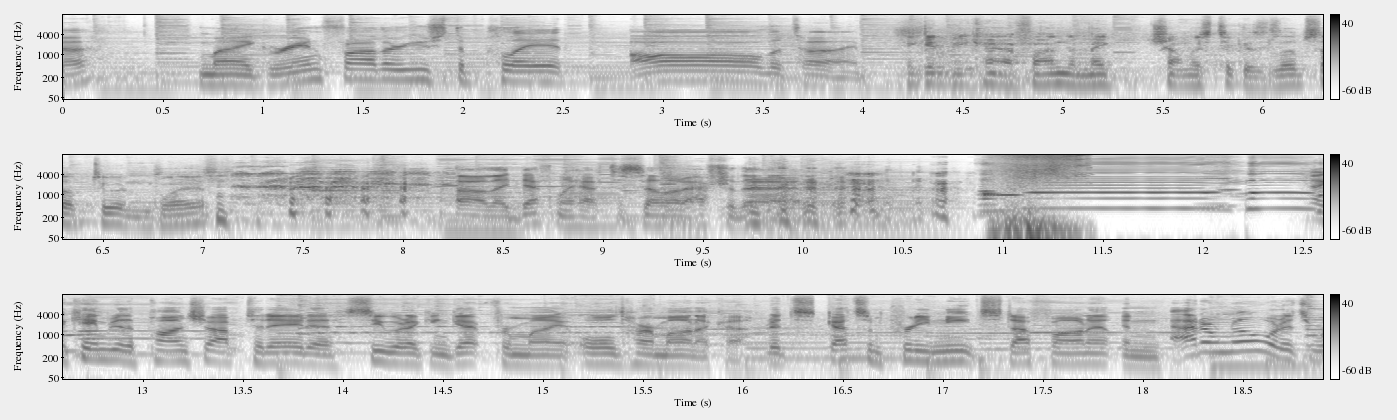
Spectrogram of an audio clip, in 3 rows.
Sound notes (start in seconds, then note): 7.1 laughs; 9.6 laughter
